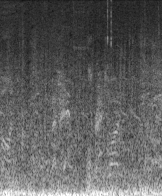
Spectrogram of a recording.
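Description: Ion cannon and ion torpedoes firing in a space battle in Star Wars Empire at War, loud rumbling blasts and bursts layered over dense combat noise, with a voice talking throughout.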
